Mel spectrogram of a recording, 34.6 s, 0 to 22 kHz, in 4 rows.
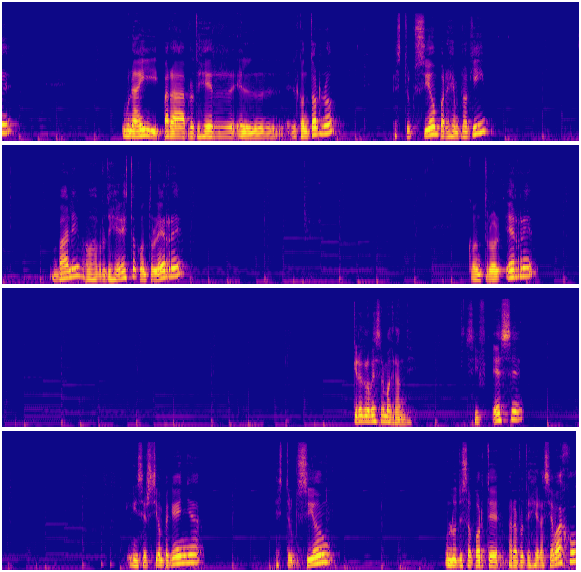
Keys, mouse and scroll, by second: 1.9 i, 3.8 middle click, 5.2 e, 8.0 middle click, 8.7-9.1 scroll up 2, 9.1 middle click, 11.0 ctrl+r, 13.2 g, 15.8 ctrl+r, 18.5-19.3 scroll down 3, 19.3 middle click, 20.7-21.8 scroll up 3, 22.4-22.7 ctrl+z, 22.9 ctrl+z, 23.1 ctrl+z, 24.3 shift+s, 25.2 s, 29.5 middle click, 30.8 e, 32.9 ctrl+r.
